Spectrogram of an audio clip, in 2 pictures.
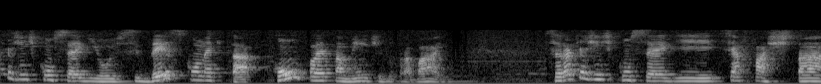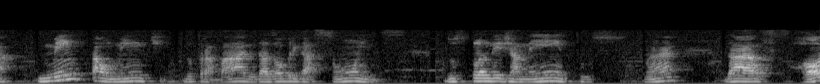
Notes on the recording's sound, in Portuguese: Tivemos problemas técnicos que comprometeram, inclusive, a qualidade do áudio.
